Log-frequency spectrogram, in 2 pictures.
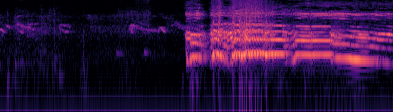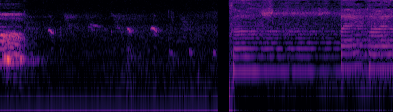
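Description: A rooster crows once, loudly, about two seconds in; the call lasts about two seconds and falls in pitch at the end, over faint chirping of small birds. Music starts abruptly near the end.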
